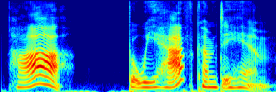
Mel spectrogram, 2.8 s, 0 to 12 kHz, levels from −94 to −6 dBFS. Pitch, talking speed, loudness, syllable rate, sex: 200 Hz, 150 wpm, -19 LUFS, 3.7 syllables/s, female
